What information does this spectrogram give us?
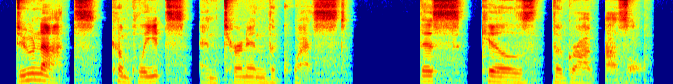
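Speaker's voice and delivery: very slow, clear, word-by-word delivery. Warning not to turn in the grog nozzle quest, very slowly and clearly. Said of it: "I'm going to say this as slowly and as clearly as possible".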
